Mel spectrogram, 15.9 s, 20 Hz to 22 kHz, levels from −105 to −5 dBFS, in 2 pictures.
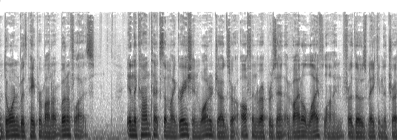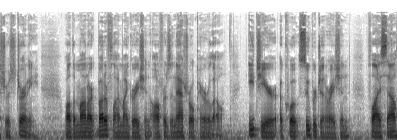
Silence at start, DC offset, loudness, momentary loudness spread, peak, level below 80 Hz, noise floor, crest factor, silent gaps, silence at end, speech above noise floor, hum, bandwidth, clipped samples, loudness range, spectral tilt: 0 s; under 0.1%; -22 LUFS; 8 LU; -4 dBFS; -40 dBFS; -44 dBFS; 18 dB; none; 0 s; 23 dB; none; 16.5 kHz; under 0.1%; 2 LU; -5.5 dB/octave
